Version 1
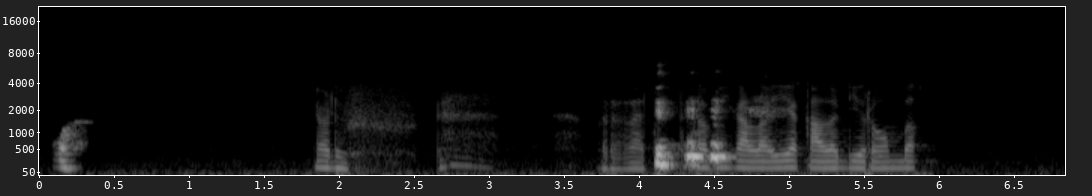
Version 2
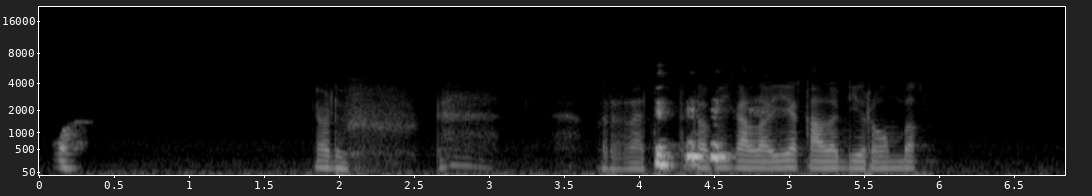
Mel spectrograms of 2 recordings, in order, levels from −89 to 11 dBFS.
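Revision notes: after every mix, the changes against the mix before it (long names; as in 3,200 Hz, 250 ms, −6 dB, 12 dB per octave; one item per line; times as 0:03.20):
second voice +6.5 dB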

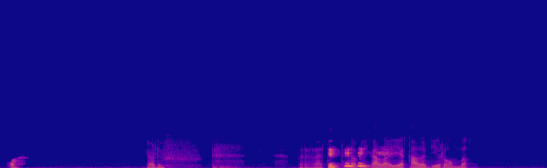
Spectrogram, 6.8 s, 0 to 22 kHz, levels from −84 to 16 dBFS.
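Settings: first voice: add low-pass with resonance 2,300 Hz, resonance Q 4.7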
